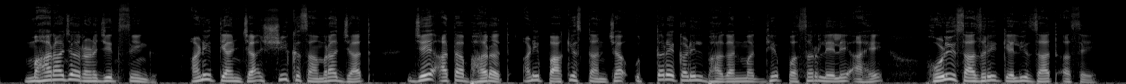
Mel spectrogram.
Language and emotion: Marathi, neutral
